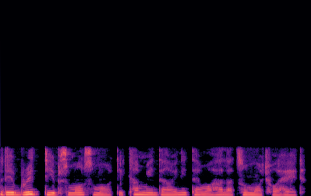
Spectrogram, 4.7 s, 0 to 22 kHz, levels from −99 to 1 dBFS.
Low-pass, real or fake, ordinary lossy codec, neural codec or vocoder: 5.4 kHz; real; none; none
